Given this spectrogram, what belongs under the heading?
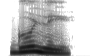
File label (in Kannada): "ಗೊಳ್ಳೆ", Kannada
